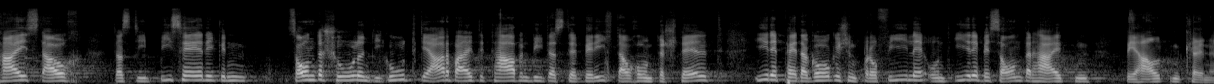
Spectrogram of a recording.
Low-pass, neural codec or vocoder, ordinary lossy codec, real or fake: 14.4 kHz; codec, 44.1 kHz, 7.8 kbps, DAC; none; fake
